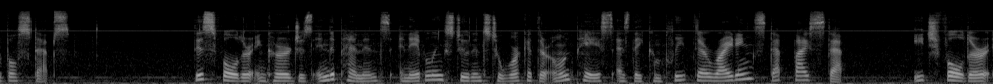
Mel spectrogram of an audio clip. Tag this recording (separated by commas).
Speech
